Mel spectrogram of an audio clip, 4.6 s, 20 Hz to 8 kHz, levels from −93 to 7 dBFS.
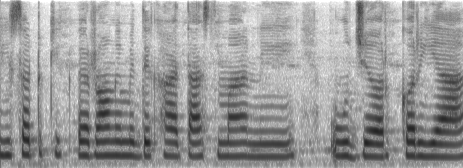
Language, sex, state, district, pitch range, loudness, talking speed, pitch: Bhojpuri, female, Uttar Pradesh, Varanasi, 230-250 Hz, -15 LUFS, 105 wpm, 240 Hz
